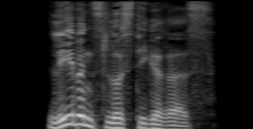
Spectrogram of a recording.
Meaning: strong/mixed nominative/accusative neuter singular comparative degree of lebenslustig
- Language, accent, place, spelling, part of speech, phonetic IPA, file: German, Germany, Berlin, lebenslustigeres, adjective, [ˈleːbn̩sˌlʊstɪɡəʁəs], De-lebenslustigeres.ogg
